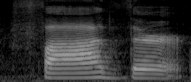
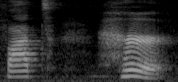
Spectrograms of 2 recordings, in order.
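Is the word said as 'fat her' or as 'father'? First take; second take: father; fat her. First: It is said as the single word father. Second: It is split into 'fat' and 'her'. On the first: The speaker calls it right. "We say father" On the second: The speaker calls it wrong. "If this is sounded out the way it's supposed to, it will be fat her, and we don't say fat her"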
